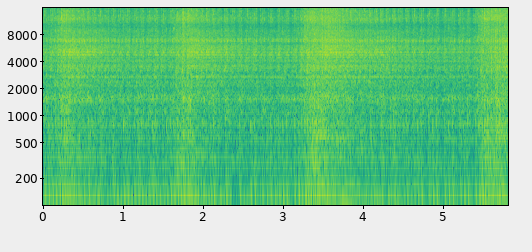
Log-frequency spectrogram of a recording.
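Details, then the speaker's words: 1973 Triumph T100 twin after restoration: engine blips up and back down about every 1.5 s, picking up cleanly with no misses or knocks; starts, runs, road-tested well, healthy running (separate oil leak from cases). "okay we finish this bike up before I went on vacation uh as much as we can it starts runs sounds good"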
